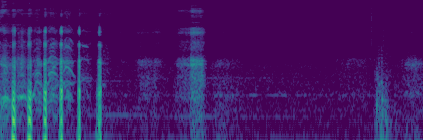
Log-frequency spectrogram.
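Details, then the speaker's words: Adult who feels very unwell, with a very deep voice, jokingly calls his breathing a death rattle: a rapid string of rough, rattling voiced breath bursts, then quieter noisy breaths. Wheezy, rattly breathing. "the voice sounds very deep that's probably because I'm dying that you probably hear a death rattle"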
